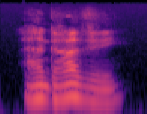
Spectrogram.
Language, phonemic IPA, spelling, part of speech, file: French, /a.ɡʁa.ve/, aggraver, verb, Fr-aggraver.ogg
- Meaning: 1. to worsen (to make worse) 2. to worsen (to become worse)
